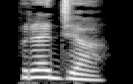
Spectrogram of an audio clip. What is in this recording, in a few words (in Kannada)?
"ಪರಿಜು", Kannada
